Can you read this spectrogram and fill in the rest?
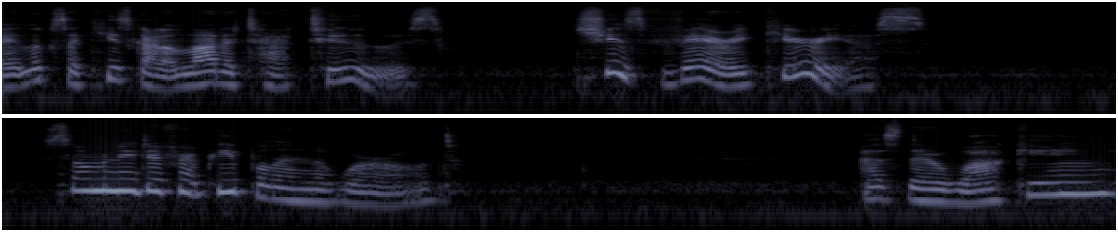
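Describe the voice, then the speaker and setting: Lively, unhurried woman storyteller for young children. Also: lowish voice. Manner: simple short phrases with questions to the listener. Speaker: children's read-aloud host. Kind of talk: storytelling to young children, describing picture book pages.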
